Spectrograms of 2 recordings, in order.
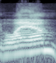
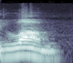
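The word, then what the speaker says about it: लं: So it looks like lamb, but it's really lum. So the bija mantra for the root chakra is lum. Lum. Lum.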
